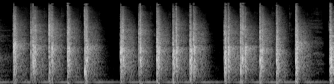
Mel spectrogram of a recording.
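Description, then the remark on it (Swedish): A crowd gives a 'French applause' in unison to welcome a guest on stage, in a rhythmic pattern: groups of five quick, sharp claps separated by brief pauses, repeated three times, loud with a low hum beneath and no talking. “Det är med stolthet som jag nu ber att få utbringa en fransk applåd för att välkomna Mr Musik och Romantik”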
